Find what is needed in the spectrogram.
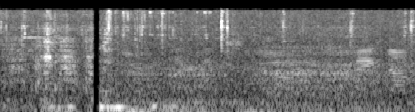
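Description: A dog galloping on grass close by: a quick run of soft paw thuds in the first second, then quiet outdoor background.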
